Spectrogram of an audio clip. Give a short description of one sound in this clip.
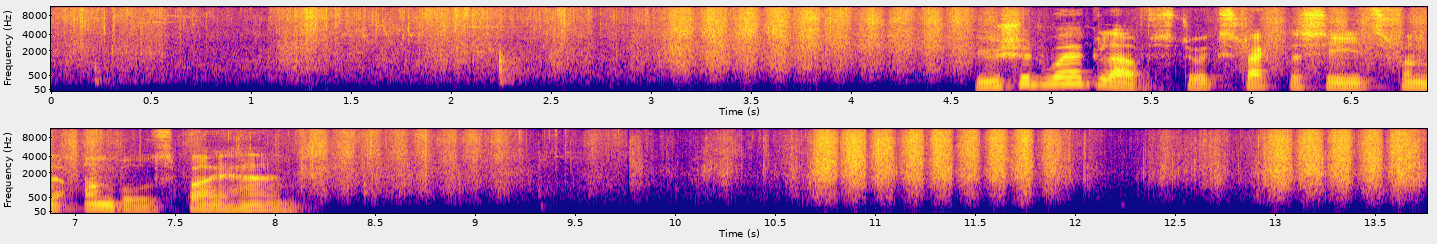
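Dry plant stems rustle and crackle as gloved hands handle them.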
